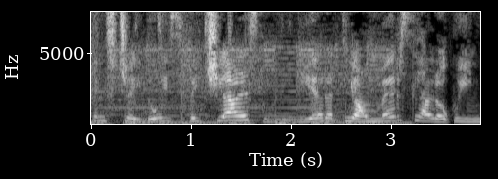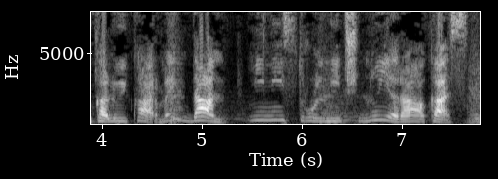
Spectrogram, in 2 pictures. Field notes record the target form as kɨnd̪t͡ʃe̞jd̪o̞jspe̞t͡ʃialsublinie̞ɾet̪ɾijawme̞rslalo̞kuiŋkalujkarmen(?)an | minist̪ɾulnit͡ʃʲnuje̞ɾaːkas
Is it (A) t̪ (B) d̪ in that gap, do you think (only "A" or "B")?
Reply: B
